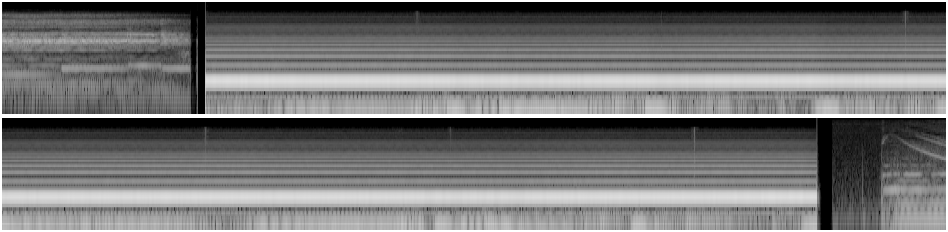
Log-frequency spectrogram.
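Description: Television test-card tone: a single loud, steady tone with a low buzz beneath, held for about twelve seconds over colour bars, then cut off suddenly. It follows the last second or so of a channel ident's music.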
